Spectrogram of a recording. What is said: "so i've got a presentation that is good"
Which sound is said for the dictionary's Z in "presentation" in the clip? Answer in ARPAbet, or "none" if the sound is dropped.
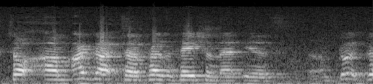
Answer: Z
